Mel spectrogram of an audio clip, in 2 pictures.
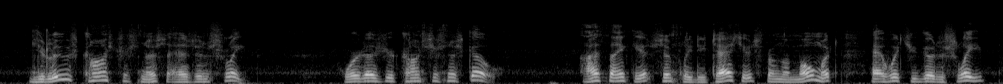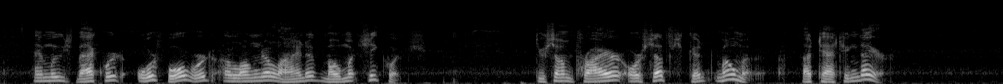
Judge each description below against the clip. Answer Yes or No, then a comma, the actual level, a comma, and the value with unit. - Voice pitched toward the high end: No, medium, 155 Hz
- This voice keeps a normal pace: No, slow, 130 wpm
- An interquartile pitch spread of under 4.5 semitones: No, average, 4.8 semitones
